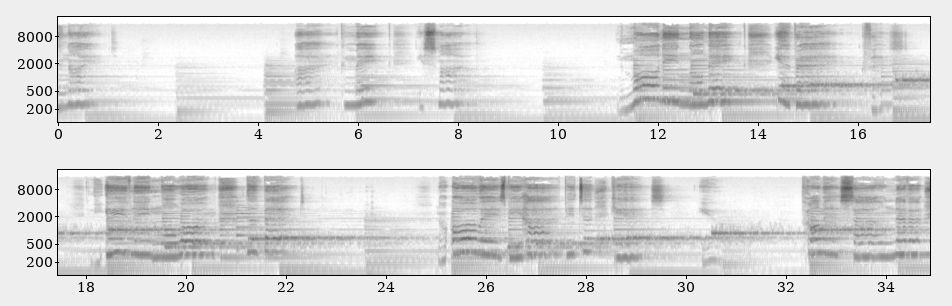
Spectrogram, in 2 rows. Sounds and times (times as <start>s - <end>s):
Music: 0.0s - 34.8s.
